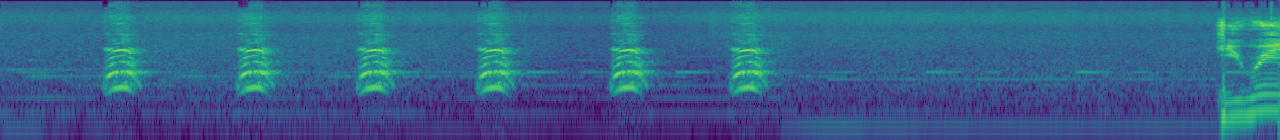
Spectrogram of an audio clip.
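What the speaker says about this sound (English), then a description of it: "He wagged his tail and barked happily." Six quick, high-pitched barks from a small dog come at a regular pace, followed by a quieter stretch and a sudden louder burst at the end.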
